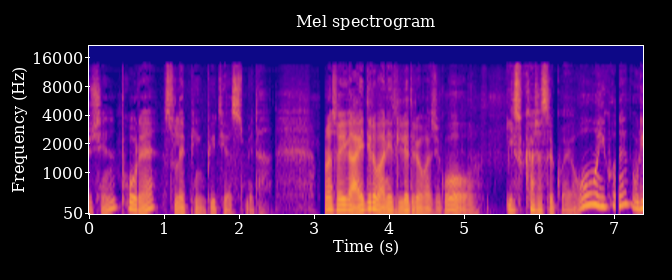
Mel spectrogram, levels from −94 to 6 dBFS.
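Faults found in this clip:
Digital broadcast dropout, 3.07–3.15 s and 7.00–7.07 s: speech fades out over about 8 ms into silent holes of 72 ms and 48 ms, then resumes later. Receiver muted on lost or checksum-failed frames, consistent with roughly three and two frames dropped; that audio is gone.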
